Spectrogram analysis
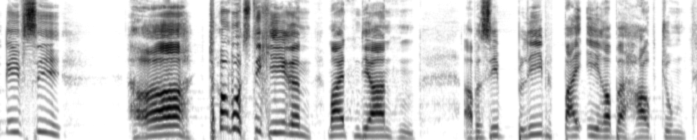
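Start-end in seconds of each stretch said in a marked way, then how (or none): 1.3-3.1 loud disbelief. Acted. Disciples doubt Rhoda's news.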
